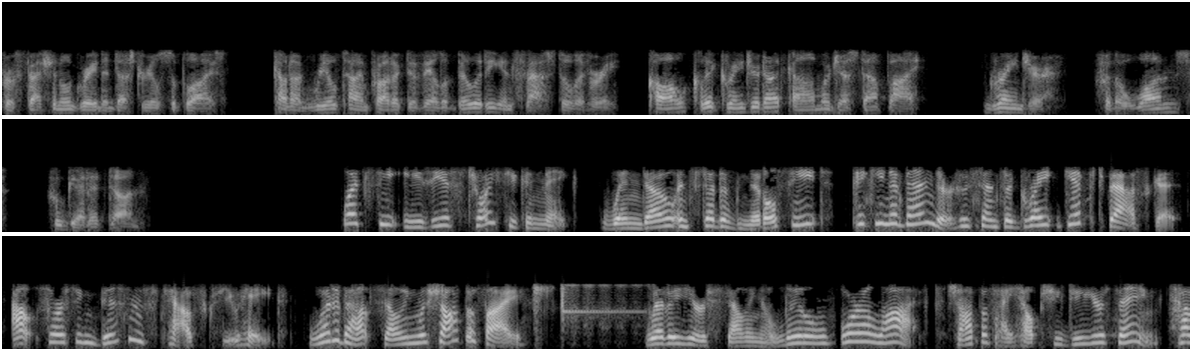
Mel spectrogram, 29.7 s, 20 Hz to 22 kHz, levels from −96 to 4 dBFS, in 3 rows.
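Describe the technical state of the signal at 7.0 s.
At 7.0 s the speech is passing through a G.729 codec, as it is for the whole clip. The sound fits the 8 kbit/s G.729A variant. The voice is rebuilt from a vocal tract filter, a pitch predictor and a few pulses per 10 ms frame, inside a telephone band of 300 Hz to 3.5 kHz. The result is thin and band-limited, with a plainly audible rough, synthetic quality.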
